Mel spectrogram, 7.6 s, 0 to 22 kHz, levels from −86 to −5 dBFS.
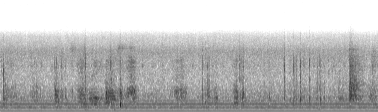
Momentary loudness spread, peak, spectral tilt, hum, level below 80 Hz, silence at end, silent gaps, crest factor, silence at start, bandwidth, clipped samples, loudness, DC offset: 9 LU; -10 dBFS; -5.5 dB/octave; 60 Hz at -50 dBFS; -52 dBFS; 0 s; none; 22 dB; 0 s; over 20 kHz; under 0.1%; -33 LUFS; under 0.1%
